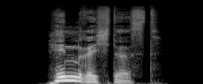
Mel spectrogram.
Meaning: inflection of hinrichten: 1. second-person singular dependent present 2. second-person singular dependent subjunctive I
- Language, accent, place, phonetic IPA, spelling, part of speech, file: German, Germany, Berlin, [ˈhɪnˌʁɪçtəst], hinrichtest, verb, De-hinrichtest.ogg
